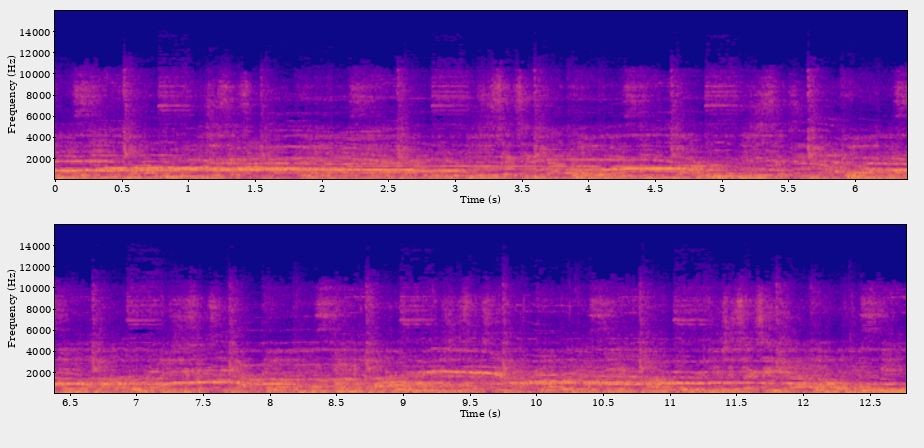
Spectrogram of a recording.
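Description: Audience cheering and shouting over loud dance music with a steady beat.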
